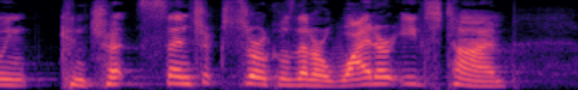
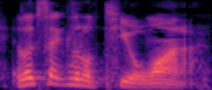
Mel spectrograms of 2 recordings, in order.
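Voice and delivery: ordinary talk, nothing marked

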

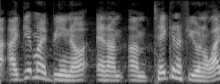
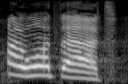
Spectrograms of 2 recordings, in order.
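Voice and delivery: put-on high, slow, louder childish demand; whiny child; 11 semitones higher, 8 dB louder, much slower than usual. Preacher mimicking his son demanding something, high and whiny. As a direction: whine it like a toddler. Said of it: "We're like Elijah John".

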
